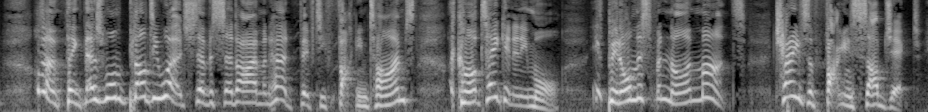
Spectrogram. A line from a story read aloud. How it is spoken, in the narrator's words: he snapped rudely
